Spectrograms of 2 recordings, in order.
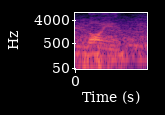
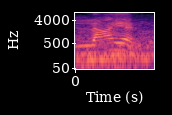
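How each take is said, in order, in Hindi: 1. पहला अक्षर 'loy' जैसा सुनाई देता है। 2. पहला अक्षर 'lie' जैसा सुनाई देता है। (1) "not लॉयन" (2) "so this is लायन"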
